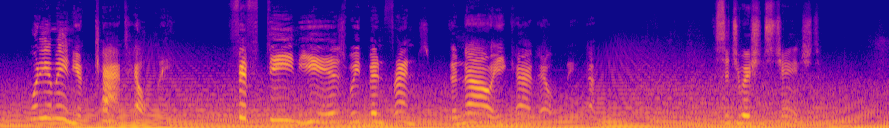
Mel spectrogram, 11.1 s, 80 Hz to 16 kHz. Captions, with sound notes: - What do you mean you can't help me? 15 years we've been friends, and now he can't help me. (Wally scoffs) - The situation's changed.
